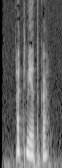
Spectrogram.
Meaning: 1. mark, tick 2. note, record 3. mark, grade 4. mark, level
- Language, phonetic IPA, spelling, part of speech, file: Russian, [ɐtˈmʲetkə], отметка, noun, Ru-отметка.ogg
